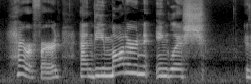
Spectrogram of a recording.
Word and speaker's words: Hereford: county is called Herefordshire but for the meter it works better if you do the two syllable Hereford so I will try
